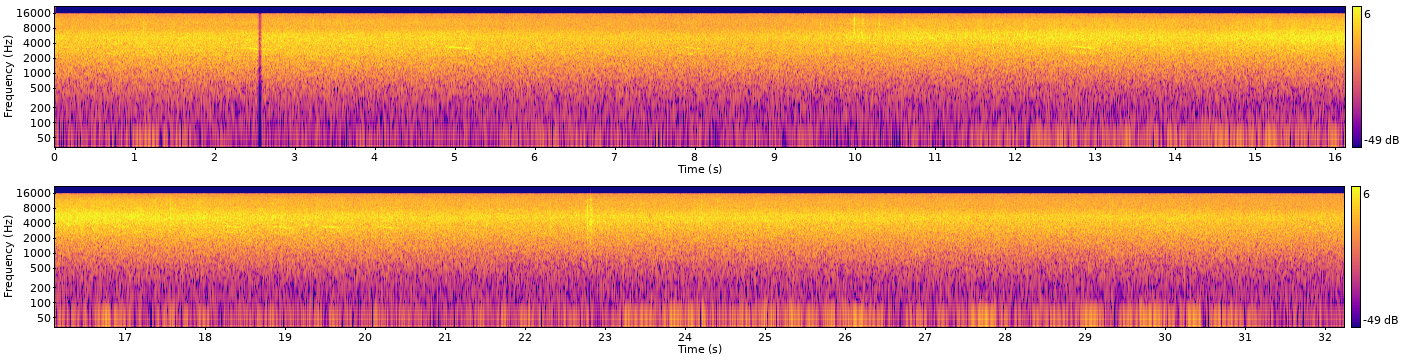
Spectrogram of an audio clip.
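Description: Steady hissing background noise that grows uneven in the second half, with a few faint high chirps.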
